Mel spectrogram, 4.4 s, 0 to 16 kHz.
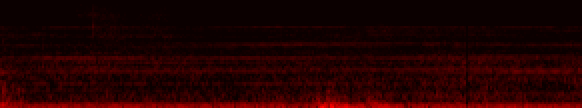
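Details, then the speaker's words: Land Rover 110 Defender (Purdey) second fuel tank transfer pump switched on from the cab, pumping fuel from the second tank into a can to time 4 L; faint constant electric whirr with steady low hum, fuel coming through quicker than expected; pump running normally. "I can hear that worring. And Chris is waiting for the fuel to come through."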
